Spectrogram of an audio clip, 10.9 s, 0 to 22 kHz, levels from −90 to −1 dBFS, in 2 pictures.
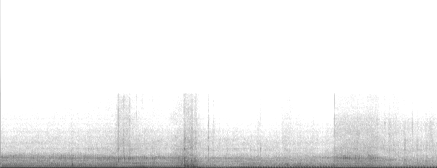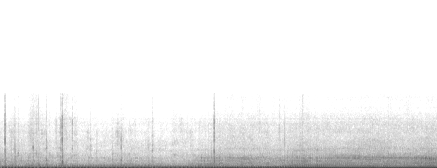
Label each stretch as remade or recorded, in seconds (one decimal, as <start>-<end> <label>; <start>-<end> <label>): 0.0-10.9 remade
